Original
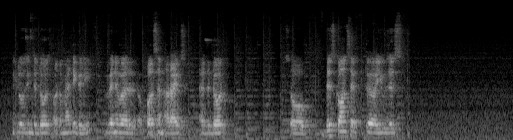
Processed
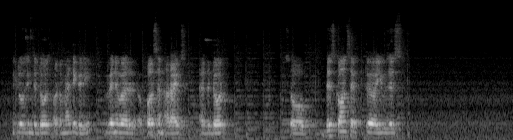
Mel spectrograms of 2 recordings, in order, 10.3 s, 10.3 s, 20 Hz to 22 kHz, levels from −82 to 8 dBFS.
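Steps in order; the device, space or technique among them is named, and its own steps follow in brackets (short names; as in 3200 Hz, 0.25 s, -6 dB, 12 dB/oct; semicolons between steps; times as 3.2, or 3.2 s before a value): inside a helmet (high shelf 5800 Hz -5 dB; small resonant body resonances 490/1200/1900 Hz, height 8 dB, ringing for 35 ms); gain -3 dB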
